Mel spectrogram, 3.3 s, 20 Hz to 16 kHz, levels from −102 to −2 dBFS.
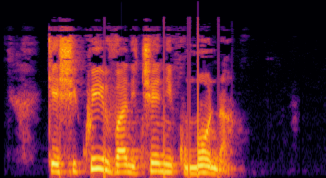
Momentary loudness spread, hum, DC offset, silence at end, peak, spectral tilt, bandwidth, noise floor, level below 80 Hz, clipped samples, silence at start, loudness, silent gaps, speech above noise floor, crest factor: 7 LU; none; under 0.1%; 0.95 s; 0 dBFS; -4.5 dB/octave; 11 kHz; -70 dBFS; -46 dBFS; under 0.1%; 0.25 s; -12 LUFS; none; 58 dB; 14 dB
